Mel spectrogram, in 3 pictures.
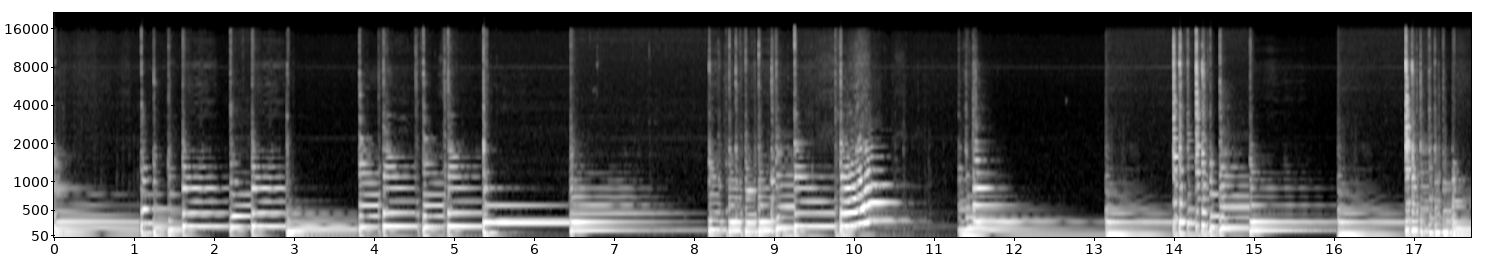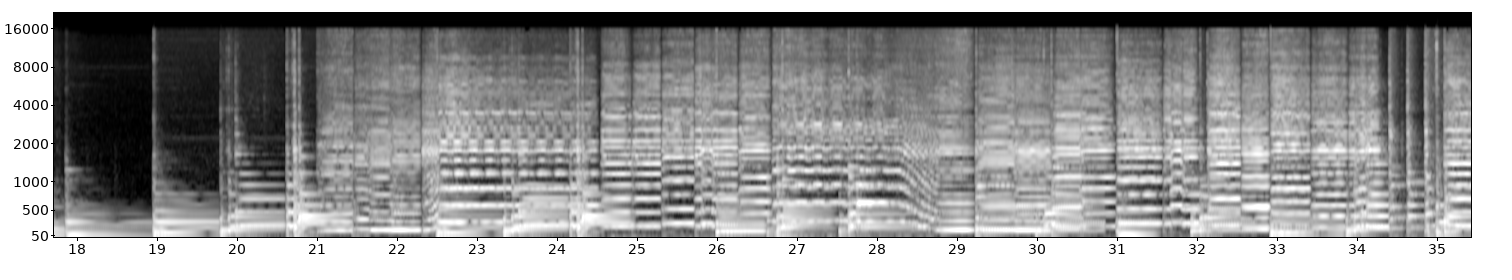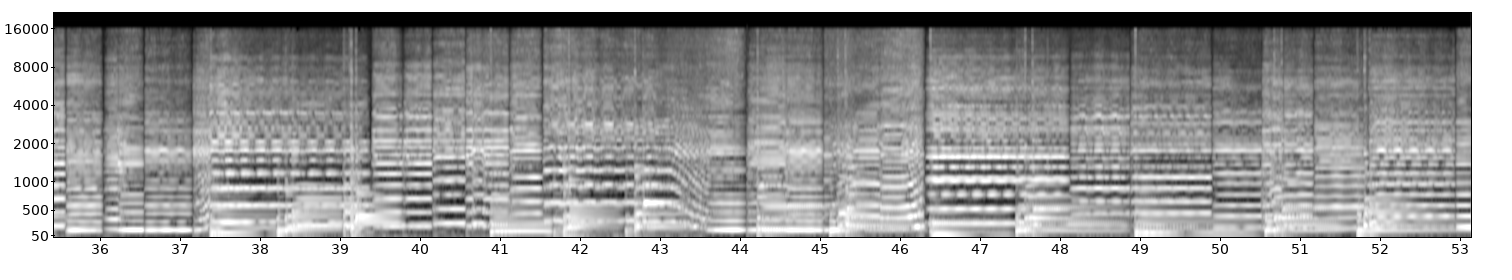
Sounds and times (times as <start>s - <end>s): Music: 0.0s - 53.1s.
